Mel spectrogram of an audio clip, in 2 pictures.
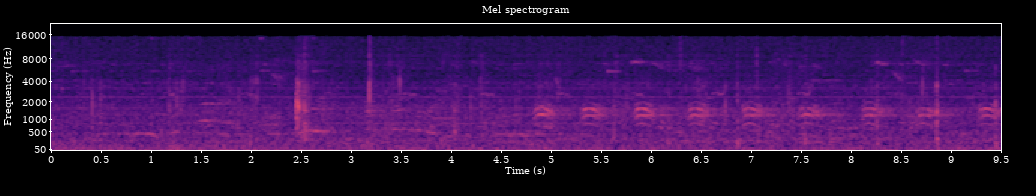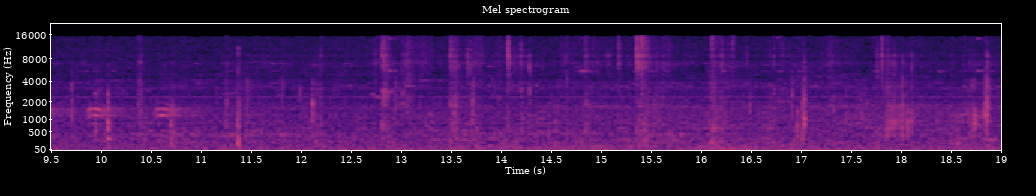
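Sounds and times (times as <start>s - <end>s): bird calling: 4.5s - 11.5s.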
